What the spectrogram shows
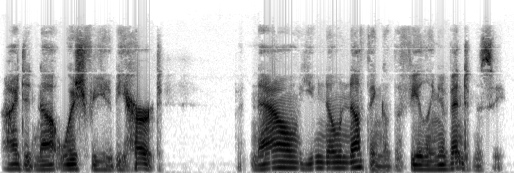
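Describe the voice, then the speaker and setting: Man playing solemn, formal Fear, low and forceful. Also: a little fast, dry recording. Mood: protective, regretful. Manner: formal, stilted, earnest phrasing without contractions. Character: Fear personified, solemn male immortal entity, remorseful and protective. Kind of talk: audio drama acting.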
